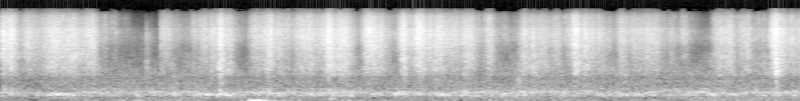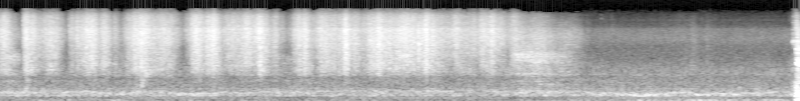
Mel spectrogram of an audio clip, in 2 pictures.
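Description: Plastic branches of an artificial Christmas tree rustling as they are bent open and fluffed out, a quick, irregular run of crackly rustles that stops a few seconds before the end.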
